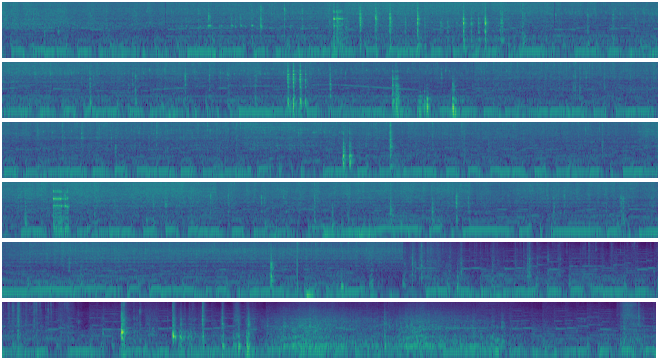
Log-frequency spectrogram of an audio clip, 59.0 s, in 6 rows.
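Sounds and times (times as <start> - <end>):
food sizzling in frying pan: 0.0 - 45.9
spatula clicking and scraping pan: 2.9 - 7.9.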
